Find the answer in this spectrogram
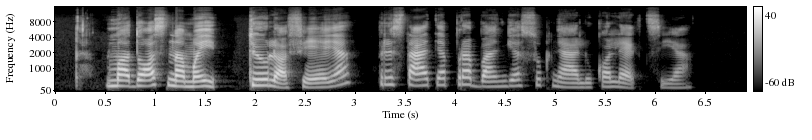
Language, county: Lithuanian, Šiauliai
